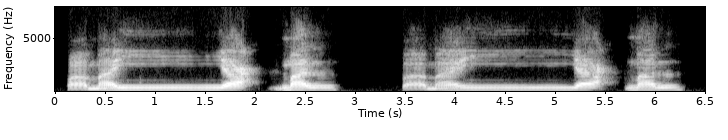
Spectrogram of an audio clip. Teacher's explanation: nun sakinah ketemu ya. Famay yaal. Famay ymal. Ya, kita baca dengan gunah. Ya walaupun dia naqis ya.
